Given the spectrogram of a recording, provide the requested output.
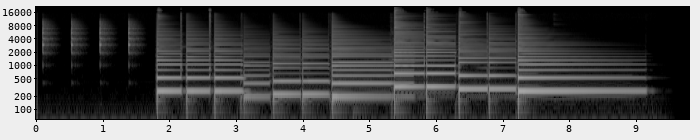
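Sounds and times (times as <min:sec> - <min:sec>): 
simple guitar melody: 0:01.8 - 0:09.6.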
